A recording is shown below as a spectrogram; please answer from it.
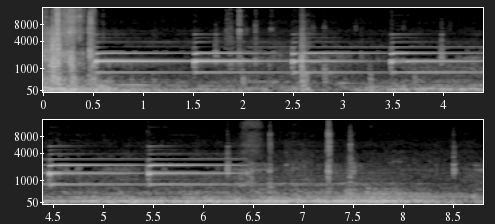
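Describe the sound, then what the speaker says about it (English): A car's ignition is switched off and back on, setting off a repeating electronic chime, about eight evenly spaced tones of one pitch, clear and close inside the car, followed by a low idle hum. "we'll go ahead and shut the car off and switch it back to on real quick"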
